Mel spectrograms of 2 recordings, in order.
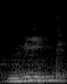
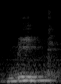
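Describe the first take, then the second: First: The word ends sharply on the t sound. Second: The word ends sharply on the t sound.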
